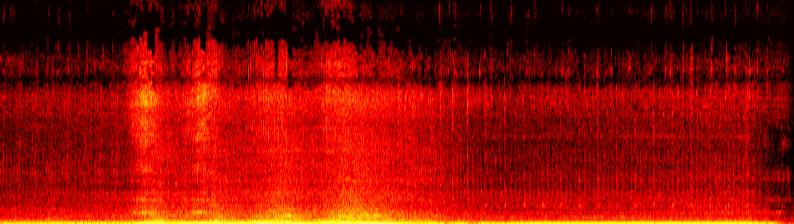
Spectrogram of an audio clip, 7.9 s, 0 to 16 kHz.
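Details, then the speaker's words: 930 engine freshly installed and tuned, blipped with the ignition on; revs up and settles back to a steady, even idle with no knocks or rattles, running sweet and healthy. "it's on I put the ignition on so if I just press the button here [Music] it runs sweet as a"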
